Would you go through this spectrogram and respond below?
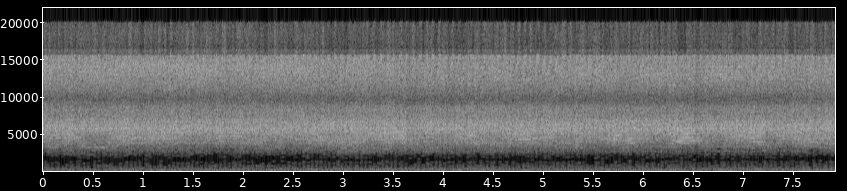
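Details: Cicadas singing at Mount Atago: a dense, continuous high-pitched hissing drone with no breaks, holding steady throughout without any clear pulses.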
